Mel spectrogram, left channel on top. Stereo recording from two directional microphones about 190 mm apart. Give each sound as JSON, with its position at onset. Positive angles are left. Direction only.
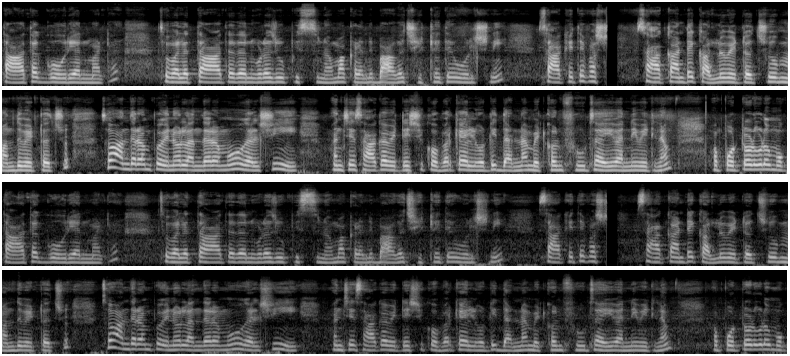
{"t": 0.0, "sound": "a woman's voice", "side_deg": 5}
{"t": 6.4, "sound": "a woman's voice", "side_deg": 25}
